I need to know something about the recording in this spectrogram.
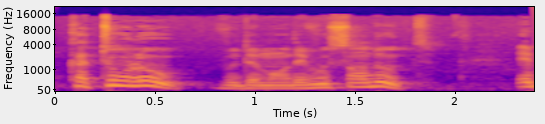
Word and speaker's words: Cthulhu: Le problème, c'est que d'un coup sur l'autre, Lovecraft donnait une prononciation différente. Par exemple, dans une lettre, il explique que ça pourrait vaguement ressembler à Cloloro ou quelque chose du genre. Mais il précise que de toute façon, ce nom n'est pas supposé être prononçable par des cordes vocales humaines.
